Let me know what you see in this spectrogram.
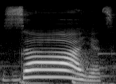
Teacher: Ударение падает на первый слог.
